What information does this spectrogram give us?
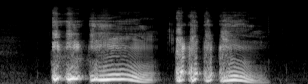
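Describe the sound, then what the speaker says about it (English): A couple of harsh, voiced throat-clearing rasps up close, two bursts separated by a short pause. "let me clear my throat"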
